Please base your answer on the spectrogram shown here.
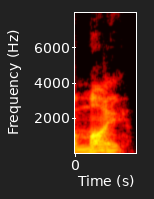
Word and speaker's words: Mai: So very commonly you will see words that have A-I or E-I in it, and they're always pronounced like an I. And here are some examples. Der Leib, der Mai.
